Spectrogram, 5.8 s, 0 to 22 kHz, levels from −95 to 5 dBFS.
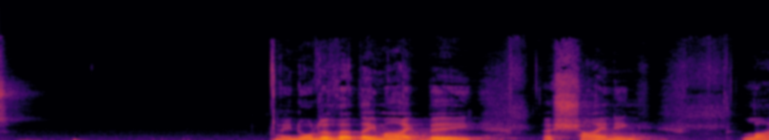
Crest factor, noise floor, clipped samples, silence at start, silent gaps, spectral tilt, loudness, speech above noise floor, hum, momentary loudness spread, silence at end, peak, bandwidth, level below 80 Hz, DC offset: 20 dB; -75 dBFS; under 0.1%; 0 s; none; -6.5 dB/octave; -30 LUFS; 46 dB; none; 20 LU; 0 s; -12 dBFS; 16 kHz; -62 dBFS; under 0.1%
